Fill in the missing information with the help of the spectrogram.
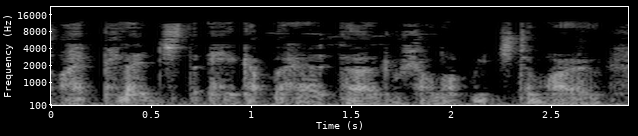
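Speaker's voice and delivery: loud, threatening dragon voice; vengeful dragon vow; menacing dragon. Acted. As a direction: swear to hunt him down.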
